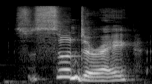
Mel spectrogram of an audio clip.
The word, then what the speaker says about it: Tsundere: Tsundere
